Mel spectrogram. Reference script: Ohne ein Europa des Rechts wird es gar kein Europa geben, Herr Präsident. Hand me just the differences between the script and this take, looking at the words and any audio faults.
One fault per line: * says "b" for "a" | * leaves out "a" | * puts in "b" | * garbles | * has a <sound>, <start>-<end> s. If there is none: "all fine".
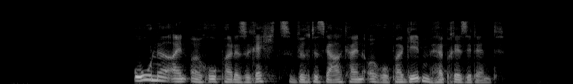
all fine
